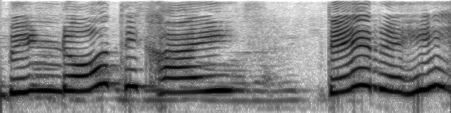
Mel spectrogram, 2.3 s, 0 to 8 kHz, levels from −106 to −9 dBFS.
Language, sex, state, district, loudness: Hindi, female, Himachal Pradesh, Shimla, -11 LUFS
